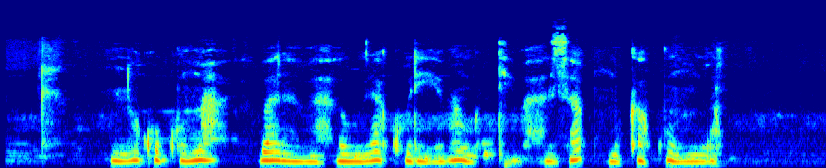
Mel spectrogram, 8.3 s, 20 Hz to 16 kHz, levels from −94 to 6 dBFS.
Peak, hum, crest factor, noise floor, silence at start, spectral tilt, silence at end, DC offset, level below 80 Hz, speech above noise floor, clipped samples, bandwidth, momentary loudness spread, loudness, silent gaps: -6 dBFS; none; 18 dB; -69 dBFS; 0.4 s; -7 dB/octave; 1.05 s; under 0.1%; -62 dBFS; 45 dB; under 0.1%; 7.6 kHz; 14 LU; -25 LUFS; none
